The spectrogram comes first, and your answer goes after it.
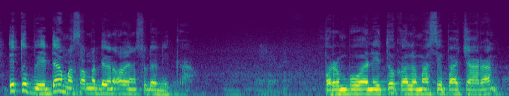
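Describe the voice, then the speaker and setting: Man, high voice, humorous preacher, talks straight to listeners. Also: a little mellow. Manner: jokey, addresses listeners directly, mixes in Javanese phrases. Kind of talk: humorous religious talk.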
